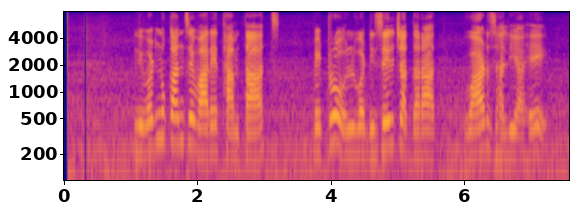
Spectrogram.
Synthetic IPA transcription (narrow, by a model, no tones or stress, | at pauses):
niʋəɽɳukãnt͡seʋaɾet̪ʰamt̪at͡s̪ | peʈɾolʋəɖid͡zʱelt͡ɕjad̪əɾat̪ʋaɽd͡zʱaliːaɦe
